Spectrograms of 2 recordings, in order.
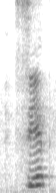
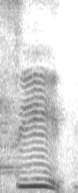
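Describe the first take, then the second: First: "seat" with its vowel cut short; quick, short-vowelled "seat". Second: "seat" with the vowel drawn out long; long, held "seat". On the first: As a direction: say "seat" briefly, as the short half of a length contrast. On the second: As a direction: stretch the vowel of "seat" to show length. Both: Shown as a demonstration. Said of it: "Length is time duration of sounds".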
